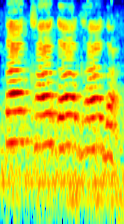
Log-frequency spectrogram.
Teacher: ये भी कहाँ से उच्चारण है इनका, तो इनका भी कंठ से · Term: का वर्ग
